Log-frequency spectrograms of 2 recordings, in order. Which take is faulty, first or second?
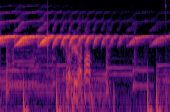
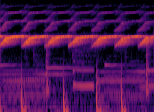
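first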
